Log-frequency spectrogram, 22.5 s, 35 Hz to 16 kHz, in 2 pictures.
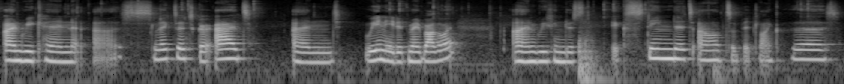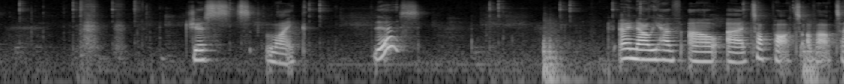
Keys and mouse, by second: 0.5 Tab, 1.2 shift+z, 2.4 click, 4.0 g, 5.2 click, 5.8 s, 6.0 x, 6.6 y, 8.1 click, 8.8 click, 9.4 r, 10.7 click, 11.2 click, 11.7 r, 12.3 click, 12.5 super+z, 12.9 super+click, 13.3 r, 14.3 click, 14.8 g, 15.4 click, 15.6 r, 17.8 click, 18.0 g, 18.8 click, 19.4 click, 19.9 g, 20.0 z, 21.2 click, 22.0 shift+z, 22.3 shift+z.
